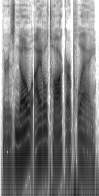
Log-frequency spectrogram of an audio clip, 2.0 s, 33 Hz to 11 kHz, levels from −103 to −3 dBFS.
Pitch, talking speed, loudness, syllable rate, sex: 100 Hz, 210 wpm, -18 LUFS, 4.9 syllables/s, male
